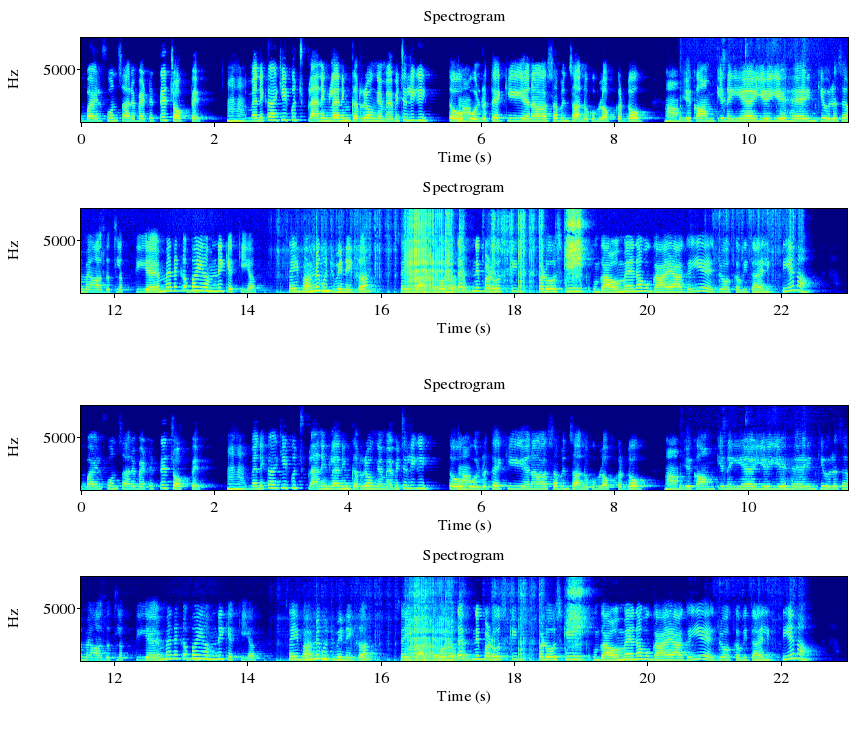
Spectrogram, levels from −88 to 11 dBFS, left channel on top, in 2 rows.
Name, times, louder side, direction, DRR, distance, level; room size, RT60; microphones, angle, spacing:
voice 1, 0.0-1.8 2.5-5.2 5.5-8.4 9.0-14.1 14.8-15.9 17.1-17.8, left 4 dB, 55° left, 11 dB, 1.1 m, -31 dB
voice 2, 2.2-2.5 5.6-5.9 8.8-9.0 14.6-15.2 16.3-22.4, left 1 dB, 10° left, 9 dB, 0.7 m, -31 dB
sound 1, 9.0-22.4, left 7 dB, 90° left, 1.3 m, -36 dB
18.0 x 8.3 x 9.3 m, 0.73 s
head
